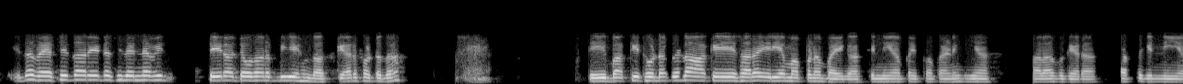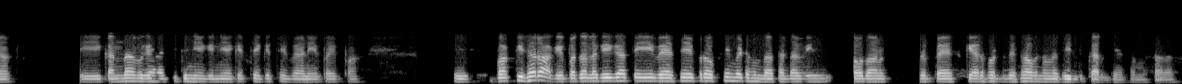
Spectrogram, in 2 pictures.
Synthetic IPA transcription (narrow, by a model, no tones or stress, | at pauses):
ḛːd̪aːʋɛːseːt̪aːɾeːʈəsĩːlɛːnãːʋiː | t̪eːɾãːt͡ʃɔːd̪ãːɾʊpiːeːɦʊnd̪aːsə̥kɛːɾpʰəʈd̪aː | t̪eːbaːkiːt̪ʰoːɖaːpɛːlãːaːkeːsaːɾaːeːɾɪjəmaːpɳaːpaːeːɡaːkɪnːiːãːpaipãːpɛːɽ̃ɡɪjãː | saːɾaːbəɡɛːɾaːkəɾt̪kɪnːiːjãː | t̪eːkənd̪ãːbəɡɛːɾaːkɪt̪ːnijãːkɪniːjãːkɪt̪ʰːẽːkɪt̪ʰːẽːpɛːɽ̃eãːpaːipãː | t̪eː | baːkiːsəɾaːkeːpət̪aːləɡeːɡaːt̪eːʋɛːseːpɾɔːksiːmeːʈɦʊnd̪aːsaːɖaːʋiːsɔːd̪aːɾ | ɾpɛːskɛːɾpʰəʈd̪eːsaːbnaːlːsiːlkəɾd̪eːãːt̪əmsaːɾaː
